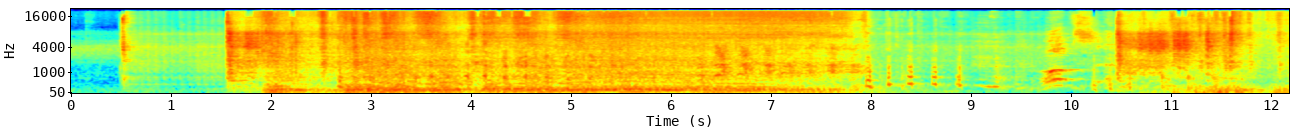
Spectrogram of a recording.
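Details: 1983 Nissan Patrol petrol engine, barn find stored for years, first start with the distributor rotor button refitted: catches and runs with an uneven, lumpy beat, then stumbles and stops. Running rough, suspected old and possibly leaded fuel; fresh fuel planned.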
